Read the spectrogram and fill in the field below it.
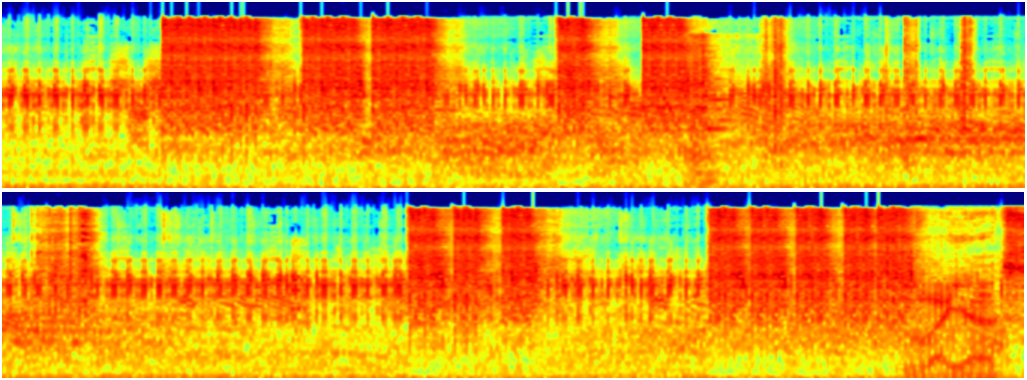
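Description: A rifle fires in rapid loud bursts, echoing in a hard enclosed space.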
